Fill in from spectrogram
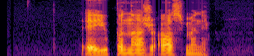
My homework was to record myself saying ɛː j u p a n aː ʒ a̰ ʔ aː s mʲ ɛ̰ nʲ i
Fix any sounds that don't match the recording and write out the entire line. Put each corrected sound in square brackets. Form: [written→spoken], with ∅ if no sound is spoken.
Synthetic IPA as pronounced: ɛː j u p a n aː ʒ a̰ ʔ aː s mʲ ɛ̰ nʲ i

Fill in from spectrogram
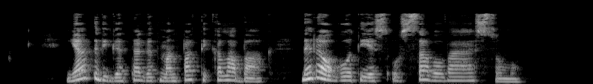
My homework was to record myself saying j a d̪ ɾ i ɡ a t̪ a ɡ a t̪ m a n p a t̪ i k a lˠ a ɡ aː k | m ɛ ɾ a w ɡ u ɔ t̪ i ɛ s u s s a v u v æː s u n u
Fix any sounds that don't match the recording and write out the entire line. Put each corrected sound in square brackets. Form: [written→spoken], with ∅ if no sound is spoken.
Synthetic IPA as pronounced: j a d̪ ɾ i ɡ a t̪ a ɡ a t̪ m a n p a t̪ i k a lˠ a [ɡ→b] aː k | [m→n] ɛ ɾ a w ɡ u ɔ t̪ i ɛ s u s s a v u v æː s u [n→m] u

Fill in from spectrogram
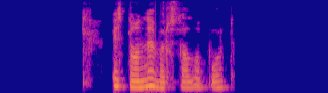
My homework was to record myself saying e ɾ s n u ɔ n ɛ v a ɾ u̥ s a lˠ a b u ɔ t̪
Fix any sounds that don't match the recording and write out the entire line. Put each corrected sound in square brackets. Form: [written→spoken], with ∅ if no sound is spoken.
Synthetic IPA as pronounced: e [ɾ→∅] s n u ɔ n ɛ v a ɾ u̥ s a lˠ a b u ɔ t̪

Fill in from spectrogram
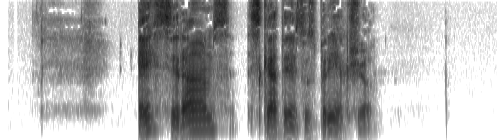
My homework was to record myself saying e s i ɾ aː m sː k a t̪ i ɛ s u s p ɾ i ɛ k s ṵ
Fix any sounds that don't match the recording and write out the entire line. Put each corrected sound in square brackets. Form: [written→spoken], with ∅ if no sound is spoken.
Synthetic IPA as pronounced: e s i ɾ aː m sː k a t̪ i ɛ s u s p ɾ i ɛ k [s→ʃ] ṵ

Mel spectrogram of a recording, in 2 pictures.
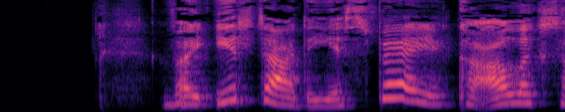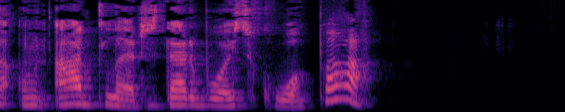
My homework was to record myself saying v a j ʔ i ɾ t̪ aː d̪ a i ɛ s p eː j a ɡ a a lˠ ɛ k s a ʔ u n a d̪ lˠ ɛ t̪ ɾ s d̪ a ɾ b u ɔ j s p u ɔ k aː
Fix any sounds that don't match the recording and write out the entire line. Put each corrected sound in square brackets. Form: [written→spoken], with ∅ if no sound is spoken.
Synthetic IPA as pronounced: v a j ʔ i ɾ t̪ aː d̪ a i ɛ s p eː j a [ɡ→k] a a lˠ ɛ k s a ʔ u n a d̪ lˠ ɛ [t̪→∅] ɾ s d̪ a ɾ b u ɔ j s [p→k] u ɔ [k→p] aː

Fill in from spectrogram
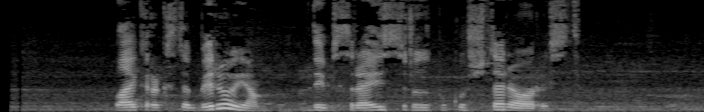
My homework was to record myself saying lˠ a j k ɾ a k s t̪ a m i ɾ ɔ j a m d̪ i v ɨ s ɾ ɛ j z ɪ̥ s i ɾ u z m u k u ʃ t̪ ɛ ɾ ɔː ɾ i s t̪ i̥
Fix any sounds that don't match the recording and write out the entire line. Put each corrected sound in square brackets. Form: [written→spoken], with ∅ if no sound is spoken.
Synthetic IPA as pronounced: lˠ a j k ɾ a k s t̪ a [m→b] i ɾ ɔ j a m d̪ i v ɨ s ɾ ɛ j z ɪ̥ s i ɾ u z [m→b] u k u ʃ t̪ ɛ ɾ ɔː ɾ i s t̪ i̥

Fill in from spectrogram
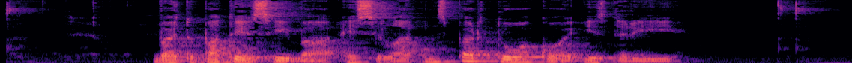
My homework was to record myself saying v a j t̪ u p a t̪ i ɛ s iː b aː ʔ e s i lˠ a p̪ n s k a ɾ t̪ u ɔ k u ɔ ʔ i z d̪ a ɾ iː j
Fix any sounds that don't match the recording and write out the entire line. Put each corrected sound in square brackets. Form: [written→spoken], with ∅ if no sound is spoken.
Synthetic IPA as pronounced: v a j t̪ u p a t̪ i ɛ s iː b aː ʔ e s i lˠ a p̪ n s [k→p] a ɾ t̪ u ɔ k u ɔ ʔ i z d̪ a ɾ iː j

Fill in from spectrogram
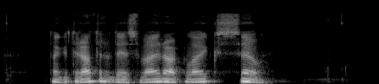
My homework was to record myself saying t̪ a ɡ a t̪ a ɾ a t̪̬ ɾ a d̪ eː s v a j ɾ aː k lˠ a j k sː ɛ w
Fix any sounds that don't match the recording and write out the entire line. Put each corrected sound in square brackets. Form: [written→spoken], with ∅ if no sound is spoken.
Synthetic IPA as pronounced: t̪ a ɡ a t̪ [a→i] ɾ a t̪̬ ɾ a d̪ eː s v a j ɾ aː k lˠ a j k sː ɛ w

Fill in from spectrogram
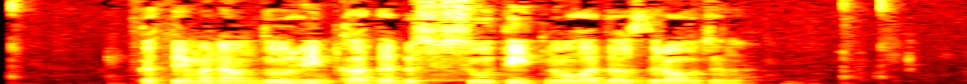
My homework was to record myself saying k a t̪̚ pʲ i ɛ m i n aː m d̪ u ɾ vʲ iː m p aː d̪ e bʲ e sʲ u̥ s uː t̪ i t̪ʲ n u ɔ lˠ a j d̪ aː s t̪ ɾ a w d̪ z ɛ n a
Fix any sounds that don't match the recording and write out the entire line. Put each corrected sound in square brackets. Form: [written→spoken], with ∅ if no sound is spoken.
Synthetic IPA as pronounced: k a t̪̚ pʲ i ɛ m [i→a] n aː m d̪ u ɾ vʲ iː m [p→k] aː d̪ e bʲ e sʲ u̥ s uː t̪ [i→iː] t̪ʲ n u ɔ lˠ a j d̪ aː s [t̪→d̪] ɾ a w d̪ z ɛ n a

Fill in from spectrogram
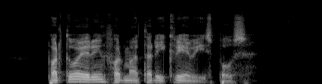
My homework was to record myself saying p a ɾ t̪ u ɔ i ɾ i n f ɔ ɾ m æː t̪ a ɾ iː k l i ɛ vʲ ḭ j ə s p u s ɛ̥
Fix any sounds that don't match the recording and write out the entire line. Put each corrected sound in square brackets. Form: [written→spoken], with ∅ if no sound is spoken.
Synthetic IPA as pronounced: p a ɾ t̪ u ɔ i ɾ i n f ɔ ɾ m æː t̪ a ɾ iː k [l→ɾ] i ɛ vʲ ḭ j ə s p u s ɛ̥

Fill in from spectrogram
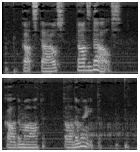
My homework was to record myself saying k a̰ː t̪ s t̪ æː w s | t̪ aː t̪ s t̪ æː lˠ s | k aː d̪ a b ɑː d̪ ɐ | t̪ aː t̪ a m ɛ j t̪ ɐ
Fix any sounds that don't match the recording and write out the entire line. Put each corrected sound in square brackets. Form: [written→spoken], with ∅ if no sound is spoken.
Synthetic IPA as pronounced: k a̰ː t̪ s t̪ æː w s | t̪ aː t̪ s [t̪→d̪] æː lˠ s | k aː d̪ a [b→m] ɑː [d̪→t̪] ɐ | t̪ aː [t̪→d̪] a m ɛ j t̪ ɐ

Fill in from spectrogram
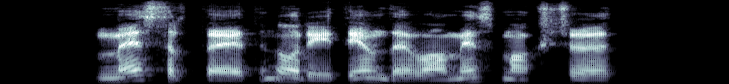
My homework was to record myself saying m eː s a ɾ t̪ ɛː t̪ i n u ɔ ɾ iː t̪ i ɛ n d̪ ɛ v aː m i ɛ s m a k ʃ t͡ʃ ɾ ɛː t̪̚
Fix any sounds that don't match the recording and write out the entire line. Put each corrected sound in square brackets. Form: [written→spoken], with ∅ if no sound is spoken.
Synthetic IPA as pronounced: m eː s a ɾ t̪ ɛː t̪ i n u ɔ ɾ iː t̪ i ɛ [n→m] d̪ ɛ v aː m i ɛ s m a k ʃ t͡ʃ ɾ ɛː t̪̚

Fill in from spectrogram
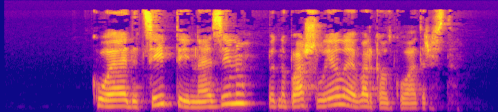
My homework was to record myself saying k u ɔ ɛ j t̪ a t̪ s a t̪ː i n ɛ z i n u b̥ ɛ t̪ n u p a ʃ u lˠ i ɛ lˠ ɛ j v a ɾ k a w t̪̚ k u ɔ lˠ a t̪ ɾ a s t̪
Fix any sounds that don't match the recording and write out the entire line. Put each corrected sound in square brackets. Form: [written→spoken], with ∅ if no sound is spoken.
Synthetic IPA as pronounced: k u ɔ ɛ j [t̪→d̪] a t̪ s [a→i] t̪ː i n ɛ z i n u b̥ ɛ t̪ n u p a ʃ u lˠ i ɛ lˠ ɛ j v a ɾ k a w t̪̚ k u ɔ [lˠ→∅] a t̪ ɾ a s t̪

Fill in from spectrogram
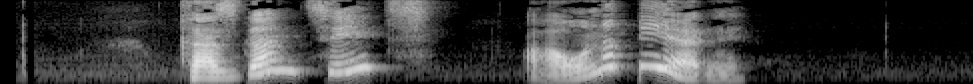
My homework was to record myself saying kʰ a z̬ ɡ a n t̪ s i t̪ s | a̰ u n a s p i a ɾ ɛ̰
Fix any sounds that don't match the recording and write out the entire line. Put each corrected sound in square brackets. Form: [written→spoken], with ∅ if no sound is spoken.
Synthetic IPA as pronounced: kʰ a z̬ ɡ a n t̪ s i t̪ s | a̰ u n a [s→∅] p i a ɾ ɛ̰

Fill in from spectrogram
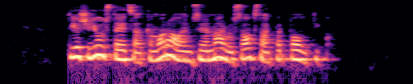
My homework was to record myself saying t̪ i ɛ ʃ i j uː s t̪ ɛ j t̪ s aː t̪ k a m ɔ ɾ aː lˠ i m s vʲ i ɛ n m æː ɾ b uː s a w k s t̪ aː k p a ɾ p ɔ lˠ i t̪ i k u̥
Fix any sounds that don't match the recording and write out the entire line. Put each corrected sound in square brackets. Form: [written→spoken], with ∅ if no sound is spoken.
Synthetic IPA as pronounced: t̪ i ɛ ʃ i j uː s t̪ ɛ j t̪ s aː t̪ k a m ɔ ɾ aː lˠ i m s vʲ i ɛ n m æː ɾ b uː s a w k s t̪ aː k p a ɾ p ɔ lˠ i t̪ i k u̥

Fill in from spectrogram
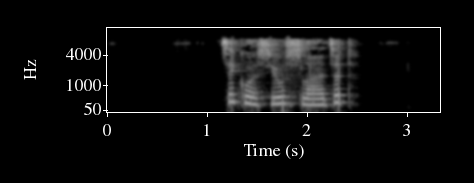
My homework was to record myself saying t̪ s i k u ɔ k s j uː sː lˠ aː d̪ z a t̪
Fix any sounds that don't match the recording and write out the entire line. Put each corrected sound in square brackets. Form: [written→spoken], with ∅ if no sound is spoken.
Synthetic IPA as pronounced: t̪ s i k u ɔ [k→∅] s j uː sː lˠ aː d̪ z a t̪

